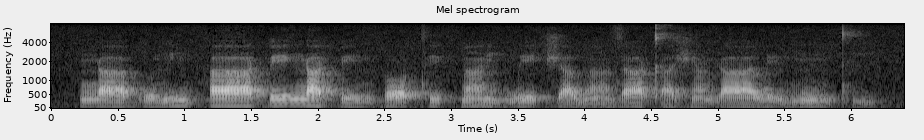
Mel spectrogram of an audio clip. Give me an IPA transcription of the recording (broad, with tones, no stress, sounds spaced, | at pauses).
ŋ aː˨ b o˨ n i˦ m h aː˦ k͡p e˦ ŋ a˦˨ k͡p e˨ n k ɔ˦˨ tʰ ɪ˦˨ ɡ͡b ã˦ ɾ i˨ w e˦ t͡ʃ a˨ w ã˨ z aː˦ kʼ a˨ ʃ ã˦ ɡ aː˦ l ɪ˦˨ m ũ˦˨ n tʰ i˨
